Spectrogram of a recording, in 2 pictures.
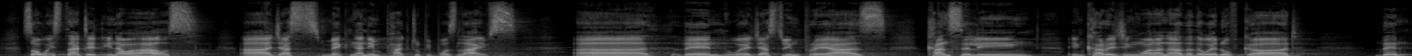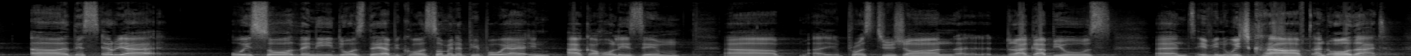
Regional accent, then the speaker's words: Malawi; English is a second language; now in Edinburgh, United Kingdom; I come from Malawi, that's the southern part of Africa. And here, I came as a student

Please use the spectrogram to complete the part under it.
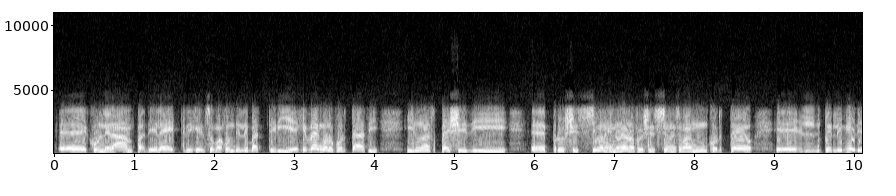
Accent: Dicomano, Tuscany, Italy; vicino a Firenze c'è un paese nel quale io ho vissuto da ragazzo, nel Mugello, che si chiama Dicomano

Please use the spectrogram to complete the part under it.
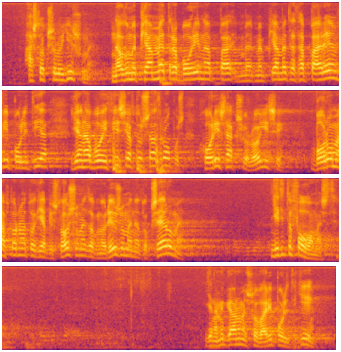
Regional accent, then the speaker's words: Greece; είχα την εντύπωση ότι ήξερα για την πατρίδα μου, για την αρχαία Ελλάδα

